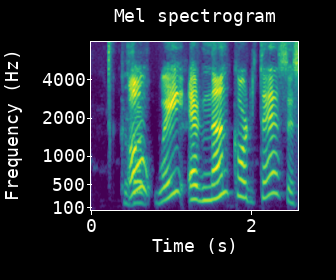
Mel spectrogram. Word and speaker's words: Cortez: It's Cortez. Cortez. It's like an S.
